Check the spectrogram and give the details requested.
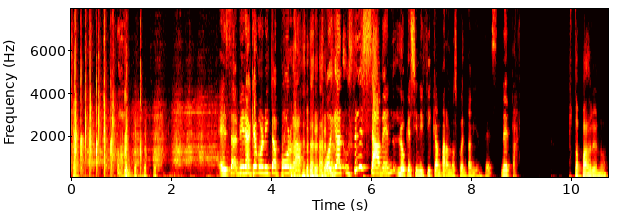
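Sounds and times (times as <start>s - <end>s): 
audience applause for the doctors on a TV show: 0.0s - 6.0s
people talking and laughing: 0.9s - 2.6s, 4.0s - 6.2s
speech: 1.0s - 1.9s, 3.0s - 9.0s, 10.0s - 10.7s.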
